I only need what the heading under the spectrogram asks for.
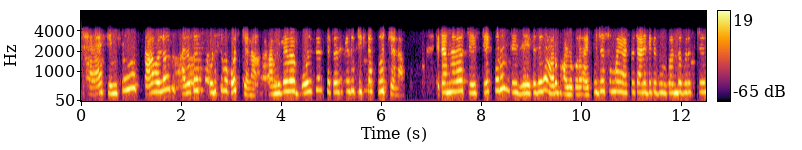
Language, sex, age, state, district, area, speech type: Bengali, female, 45-60, West Bengal, Birbhum, urban, conversation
